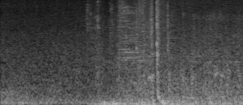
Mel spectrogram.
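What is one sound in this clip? An axe whooshes through the air.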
